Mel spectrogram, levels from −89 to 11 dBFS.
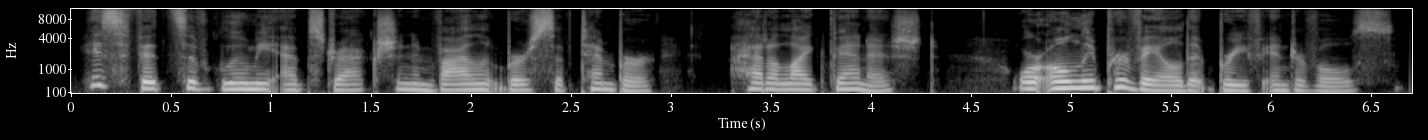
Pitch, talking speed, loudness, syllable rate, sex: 190 Hz, 170 wpm, -20 LUFS, 5.8 syllables/s, female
